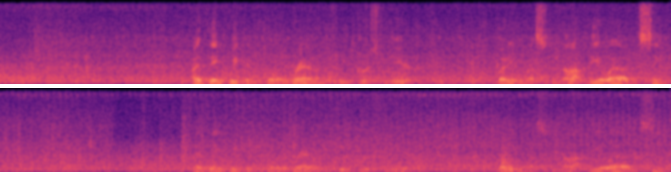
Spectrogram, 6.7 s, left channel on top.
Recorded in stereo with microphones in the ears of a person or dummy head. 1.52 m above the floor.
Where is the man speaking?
85° left, 1.2 m.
